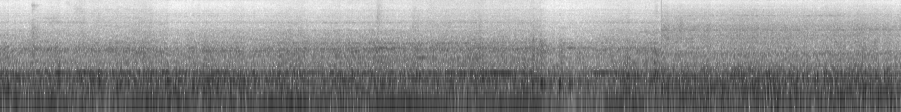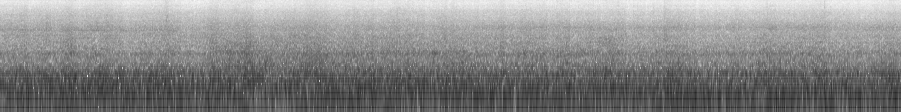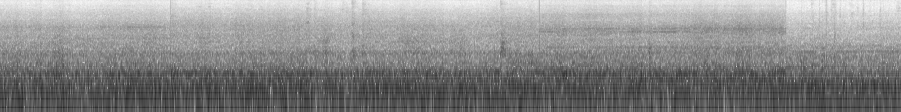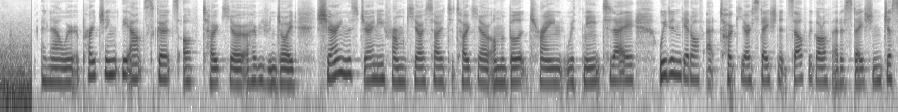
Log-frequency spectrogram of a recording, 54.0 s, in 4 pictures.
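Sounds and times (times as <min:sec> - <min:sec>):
train cabin rumble: 0:00.0 - 0:41.1.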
